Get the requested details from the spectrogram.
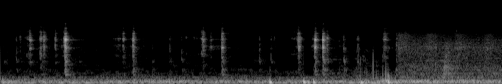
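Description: Metal parts click and tap as a hand handles them.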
